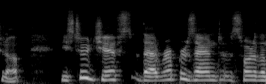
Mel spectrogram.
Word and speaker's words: GIF: two GIFs, and yes, they are pronounced GIFs, I did search it up, these two GIFs that represent sort of the motion that we've been looking at with these phasors.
